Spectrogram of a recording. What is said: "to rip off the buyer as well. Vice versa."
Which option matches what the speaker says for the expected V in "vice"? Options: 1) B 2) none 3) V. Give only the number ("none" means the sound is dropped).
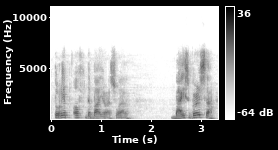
1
